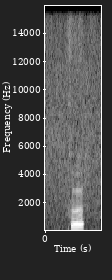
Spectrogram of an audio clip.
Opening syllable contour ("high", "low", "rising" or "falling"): low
